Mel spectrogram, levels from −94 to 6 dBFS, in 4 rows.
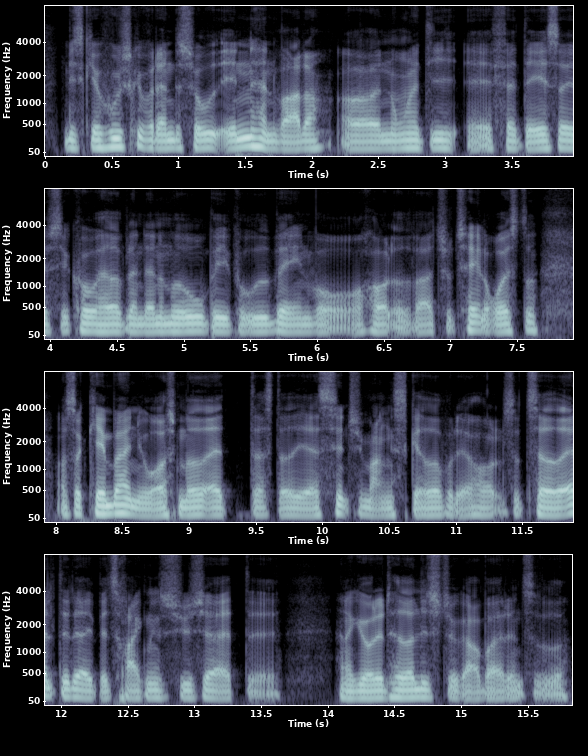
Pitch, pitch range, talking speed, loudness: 100 Hz, 95-110 Hz, 260 wpm, -20 LUFS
